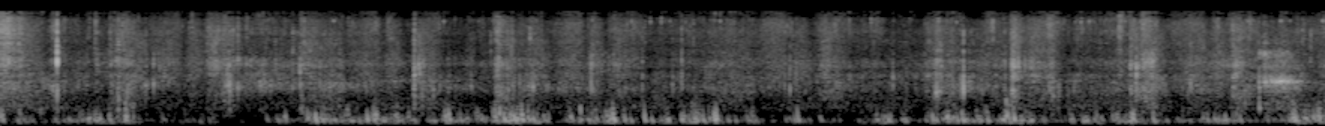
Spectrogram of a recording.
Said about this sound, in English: I want you to listen to what it sounds like as I walk. And try to imagine where I am. That's actually snow that you hear me stepping on right now. Listen as the sound changes as I walk over to an area that doesn't have snow.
